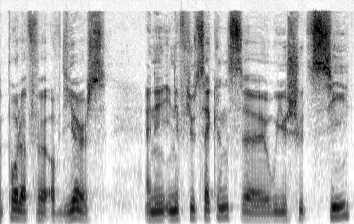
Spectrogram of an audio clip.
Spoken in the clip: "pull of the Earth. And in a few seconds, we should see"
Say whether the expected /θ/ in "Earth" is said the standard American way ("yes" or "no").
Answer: no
